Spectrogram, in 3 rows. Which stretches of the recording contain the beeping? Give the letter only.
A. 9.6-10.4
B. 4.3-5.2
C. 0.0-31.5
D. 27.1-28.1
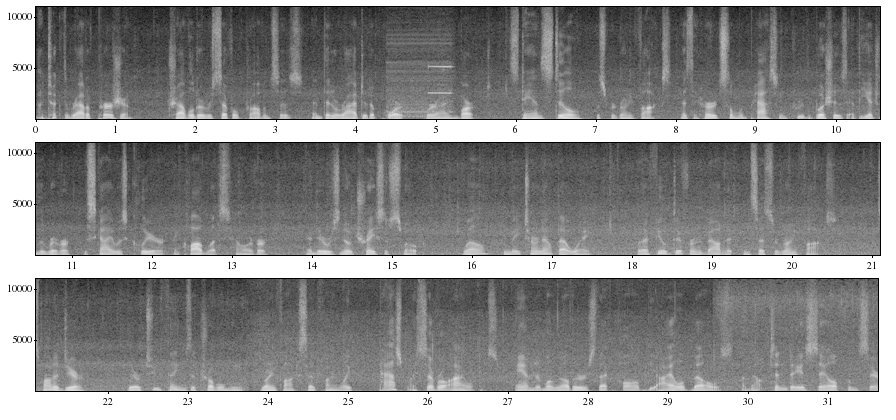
B.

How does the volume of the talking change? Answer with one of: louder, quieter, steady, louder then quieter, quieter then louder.
steady.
